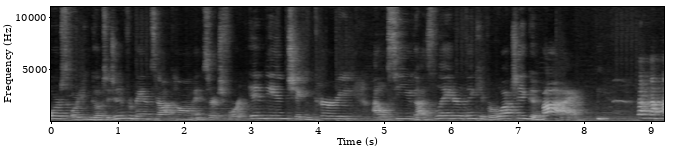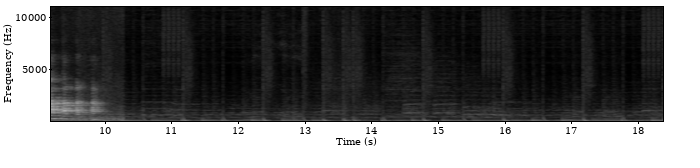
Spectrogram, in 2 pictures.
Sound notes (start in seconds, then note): 8.2 laughs; 10.7 upbeat music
